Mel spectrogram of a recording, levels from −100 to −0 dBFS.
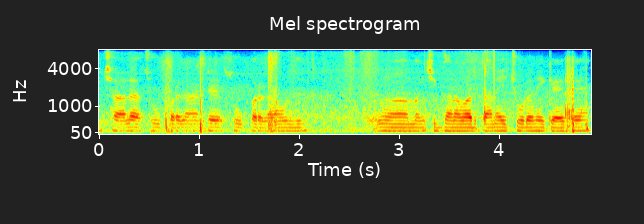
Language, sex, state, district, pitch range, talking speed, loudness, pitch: Telugu, male, Andhra Pradesh, Visakhapatnam, 120-125 Hz, 120 wpm, -20 LUFS, 125 Hz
